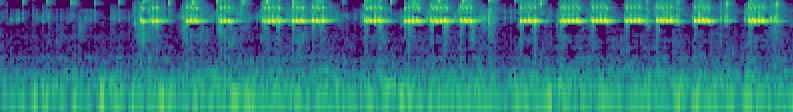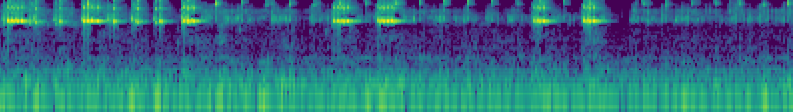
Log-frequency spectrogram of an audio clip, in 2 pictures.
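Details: Captive crickets kept in a container indoors, given a tray of soil for egg laying, give mating calls: bright, high chirps pulsed in rapid bursts, about two per second, running steadily for several seconds, pausing, then resuming briefly; faint low hum beneath.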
